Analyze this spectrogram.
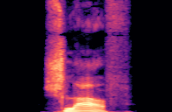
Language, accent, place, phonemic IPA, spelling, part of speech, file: German, Germany, Berlin, /ʃlaːf/, schlaf, verb, De-schlaf.ogg
- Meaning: 1. singular imperative of schlafen 2. first-person singular present of schlafen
